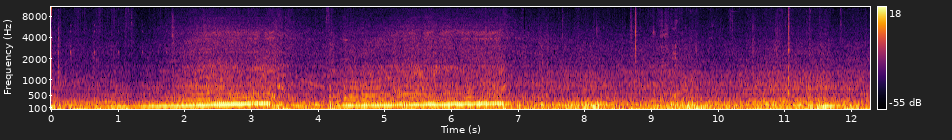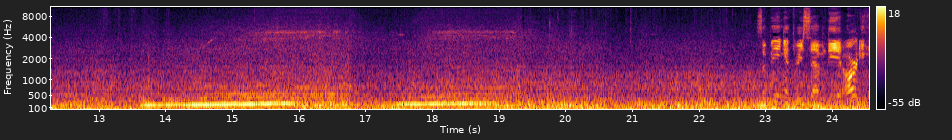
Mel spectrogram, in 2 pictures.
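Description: Twin-turbo Nissan 370Z NISMO making about 650 wheel horsepower, accelerating hard past 3,000 RPM toward redline, with rising engine tones climbing through repeated gear pulls under steady rumble, while someone talks throughout.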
